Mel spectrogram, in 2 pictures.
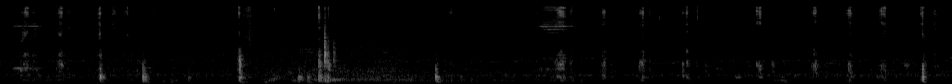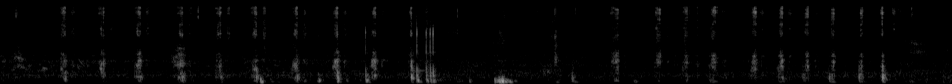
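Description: Large tailor's shears snipping through shirt fabric along chalk lines: a run of faint, sharp clicks, one or two a second at first and coming quicker in the second half.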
